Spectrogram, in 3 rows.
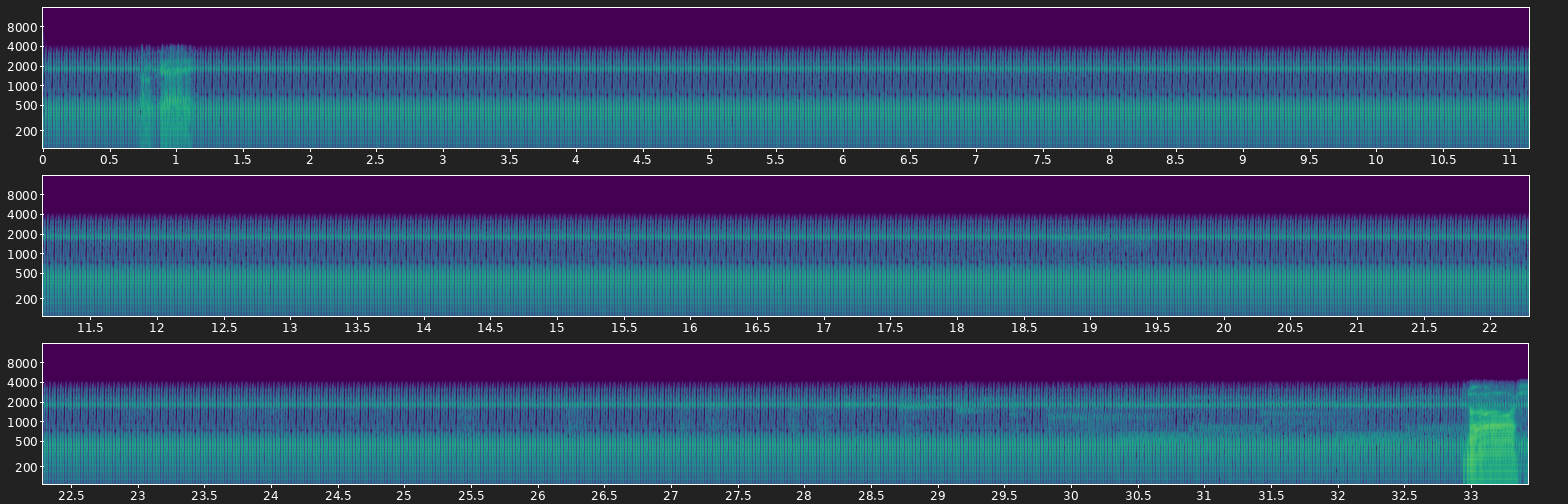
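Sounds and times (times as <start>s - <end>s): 
telephone dial tone: 0.0s - 33.0s
speech: 33.0s - 33.4s.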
